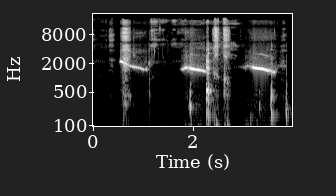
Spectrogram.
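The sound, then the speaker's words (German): A young boy snores loudly while asleep in three rhythmic breaths, each carrying a high, falling whistle-like wheeze mixed with rough, raspy bursts. No talking. “so wie Kinder halt schlafen, laut schneiden.”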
